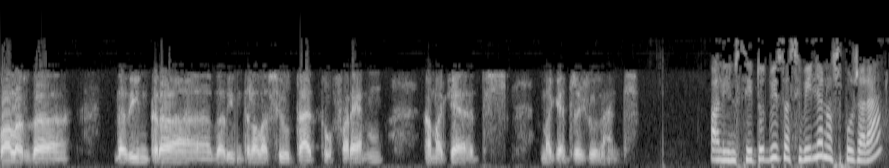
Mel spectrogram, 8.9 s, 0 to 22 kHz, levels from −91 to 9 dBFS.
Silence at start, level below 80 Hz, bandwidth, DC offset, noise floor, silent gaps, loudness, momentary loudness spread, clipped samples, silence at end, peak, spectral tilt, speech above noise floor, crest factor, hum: 0 s; -44 dBFS; 8.6 kHz; under 0.1%; -52 dBFS; none; -15 LUFS; 14 LU; under 0.1%; 0.05 s; 0 dBFS; -4.5 dB/octave; 38 dB; 16 dB; none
